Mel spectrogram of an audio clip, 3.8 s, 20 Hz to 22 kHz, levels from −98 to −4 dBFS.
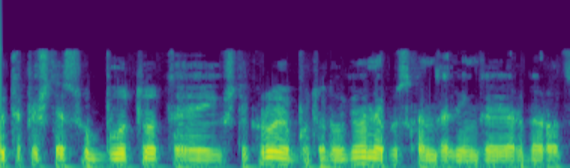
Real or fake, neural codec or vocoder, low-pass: real; none; 7.2 kHz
